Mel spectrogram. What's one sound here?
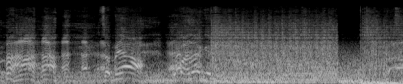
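Several men laugh loudly.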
